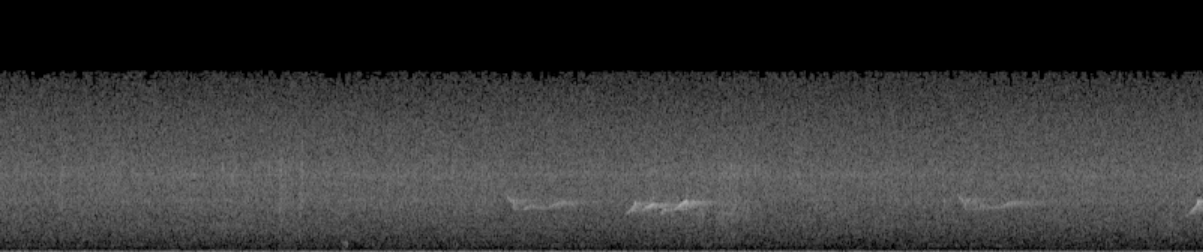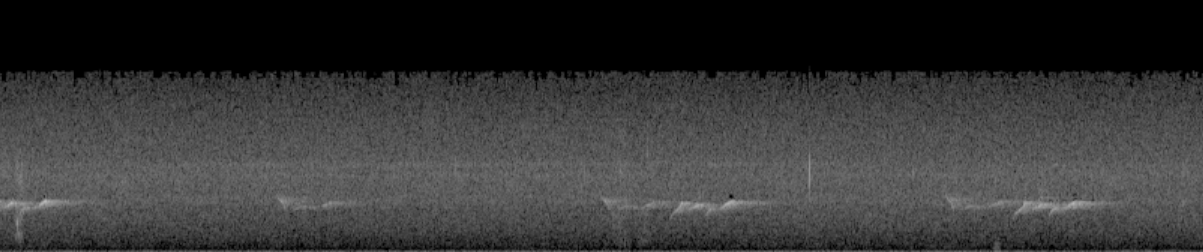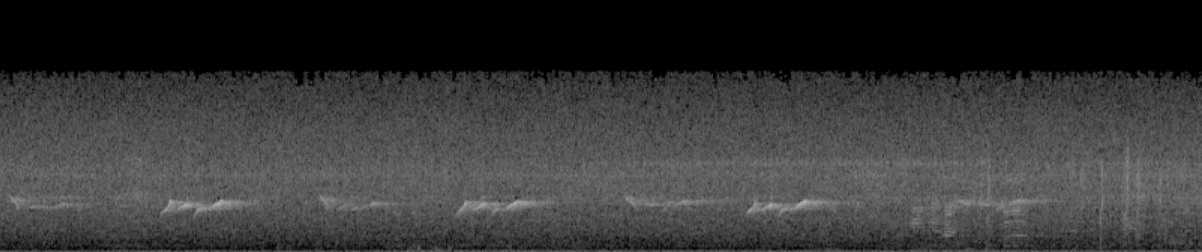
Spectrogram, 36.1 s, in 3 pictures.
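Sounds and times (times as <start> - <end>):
low background rumble: 0.0 - 36.0
bird singing: 30.3 - 32.6.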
